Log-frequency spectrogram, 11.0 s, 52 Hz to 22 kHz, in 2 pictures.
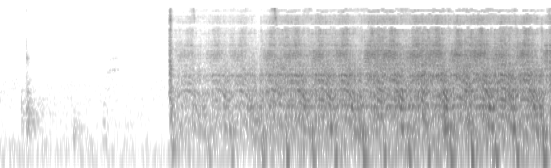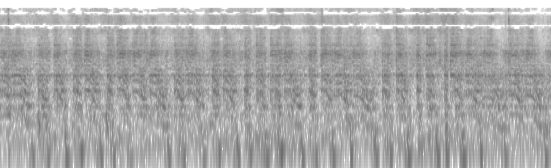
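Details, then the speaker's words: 1971 MGB first start after 20 years in the woods, points replaced by makeshift screw setup: cranks, catches into ragged lumpy idle with irregular pops and spits, no knocking; some valves still sticking and carburetor blowing fire back, carbs need servicing. "obviously do need to go through the carburetors we do have some valve still sticking a little bit obviously with the fire blowing back at my"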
